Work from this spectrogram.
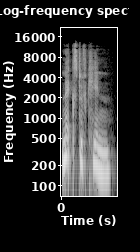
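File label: "next of kin", British English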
